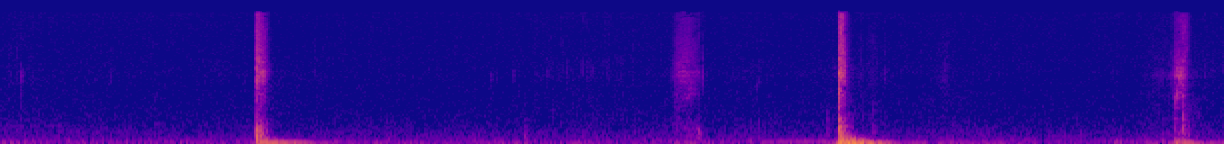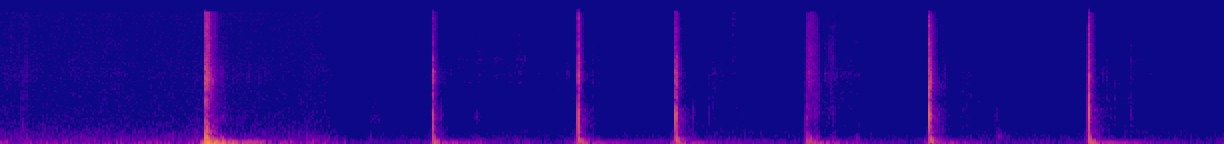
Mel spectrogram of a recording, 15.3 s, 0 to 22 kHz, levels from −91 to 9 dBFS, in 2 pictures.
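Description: No technical faults can be heard anywhere in this recording of sounds.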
